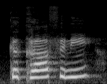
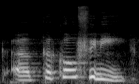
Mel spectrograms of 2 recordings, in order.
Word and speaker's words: cacophony: This is cacophony or cacophony according to the US, UK and US pronunciation.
